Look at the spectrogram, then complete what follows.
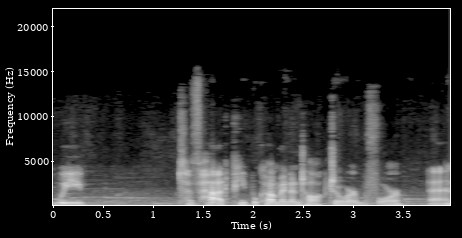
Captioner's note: none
